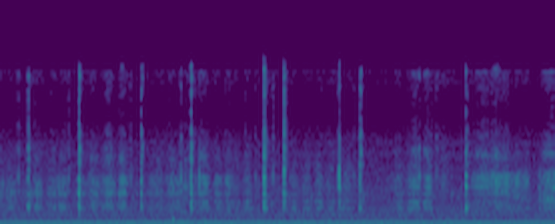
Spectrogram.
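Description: Faint ticks and light scratching of a stylus writing on a tablet screen, over a steady low electrical hum.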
